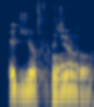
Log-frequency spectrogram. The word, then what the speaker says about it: Ejiofor: And then Chiwetel Ejiofor.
